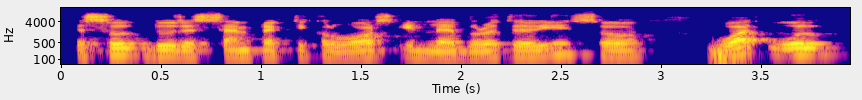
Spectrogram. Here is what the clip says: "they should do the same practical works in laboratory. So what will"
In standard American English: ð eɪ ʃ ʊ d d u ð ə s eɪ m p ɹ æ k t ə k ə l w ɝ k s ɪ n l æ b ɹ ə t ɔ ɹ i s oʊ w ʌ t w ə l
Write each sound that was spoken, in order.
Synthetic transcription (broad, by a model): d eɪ s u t d u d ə s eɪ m p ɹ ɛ k t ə k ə l w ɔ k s ɪ n l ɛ b ɹ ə t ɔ ɹ i s oʊ w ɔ t w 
